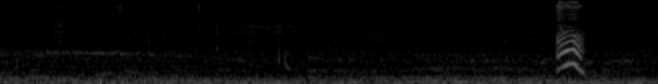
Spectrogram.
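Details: Ten-day-old newborn puppy lets out a single brief high squeak that arches up and falls away near the end, set against a steady low background hum and a few faint clicks.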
